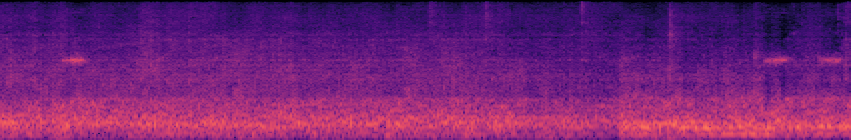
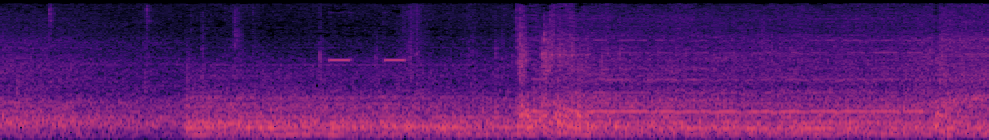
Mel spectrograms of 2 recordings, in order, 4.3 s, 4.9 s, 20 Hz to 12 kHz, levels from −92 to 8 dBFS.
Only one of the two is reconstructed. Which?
first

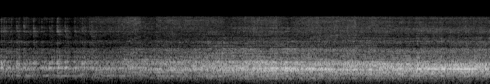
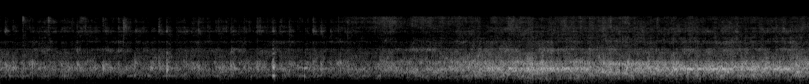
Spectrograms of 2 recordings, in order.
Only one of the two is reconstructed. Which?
second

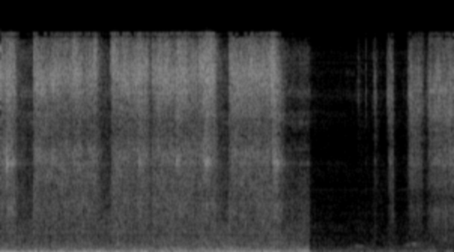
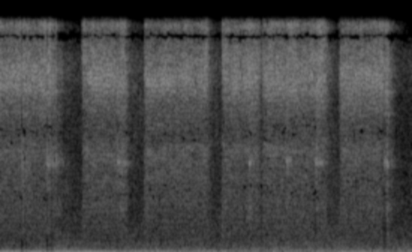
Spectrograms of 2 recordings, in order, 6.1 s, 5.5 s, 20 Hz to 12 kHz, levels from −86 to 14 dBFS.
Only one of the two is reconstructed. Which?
first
